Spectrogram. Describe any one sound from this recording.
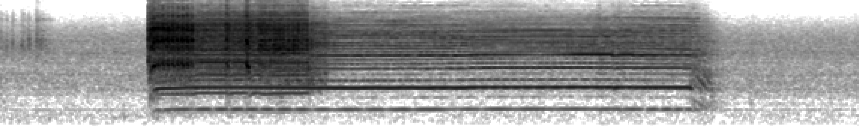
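The electric retractable landing gear of a model airplane whines as it extends.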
